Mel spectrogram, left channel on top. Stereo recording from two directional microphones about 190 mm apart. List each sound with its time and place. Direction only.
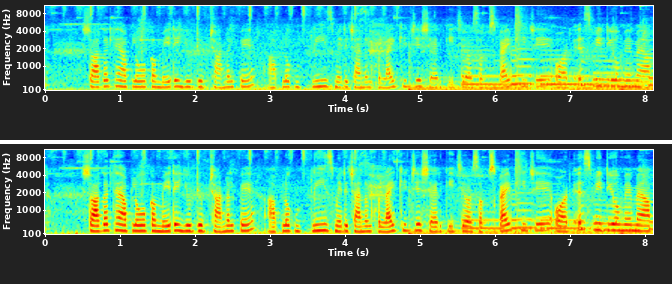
0.5 s a woman's voice: 40° right (ahead or behind)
